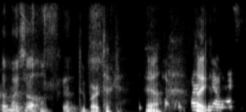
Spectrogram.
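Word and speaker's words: Dubh Artach: If I may butt in, I did ask a Scotsman one time about the pronunciation of that, and he said it was like Juvartic.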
